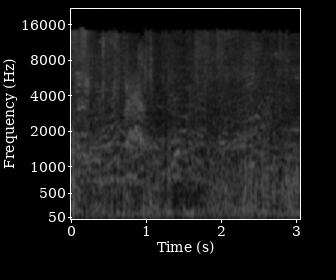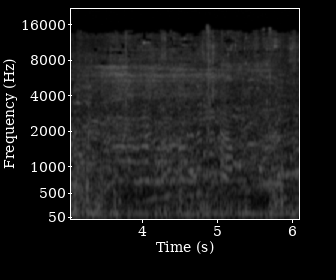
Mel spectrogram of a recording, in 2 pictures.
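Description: Many people's voices overlapping as a crowd walks together, talking and calling out over one another.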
